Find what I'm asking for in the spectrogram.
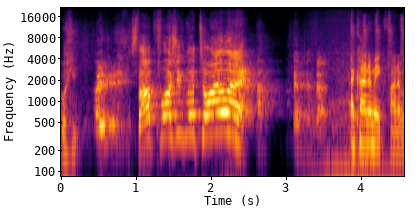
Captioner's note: people laughing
